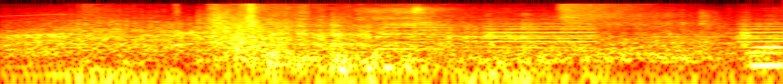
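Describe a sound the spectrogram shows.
Metal scrapes and crashes loudly.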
